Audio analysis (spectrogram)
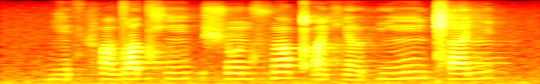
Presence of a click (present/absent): present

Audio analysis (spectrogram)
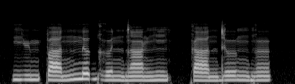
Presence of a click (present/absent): absent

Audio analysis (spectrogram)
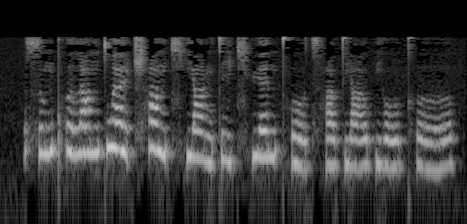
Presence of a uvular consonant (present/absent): absent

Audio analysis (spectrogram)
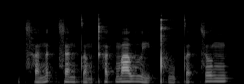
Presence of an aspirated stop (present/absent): present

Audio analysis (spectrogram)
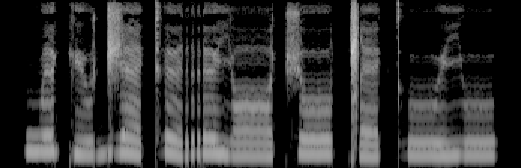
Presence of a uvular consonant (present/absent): absent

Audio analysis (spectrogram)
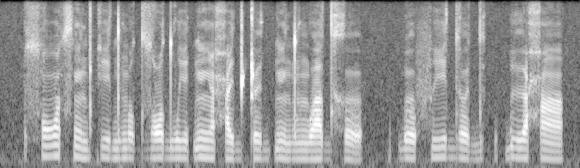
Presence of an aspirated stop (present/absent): absent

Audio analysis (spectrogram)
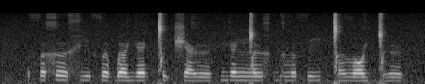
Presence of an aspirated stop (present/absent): absent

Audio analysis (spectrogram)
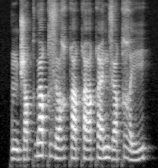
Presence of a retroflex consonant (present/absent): absent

